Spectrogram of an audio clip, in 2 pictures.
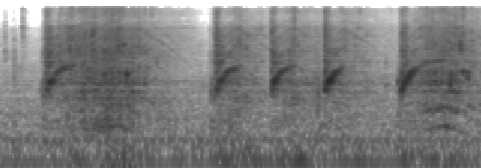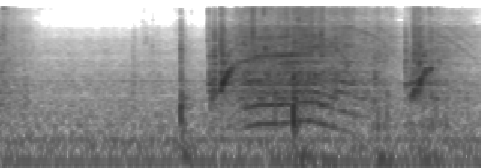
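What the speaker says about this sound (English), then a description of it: "Somebody asked me the other day why I didn't start out my mixer on low, and that is low." An electric mixer running on low through sweet potato pie batter, whirring in several separate bursts of a second or two each, broken by short pauses, fairly close and loud.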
